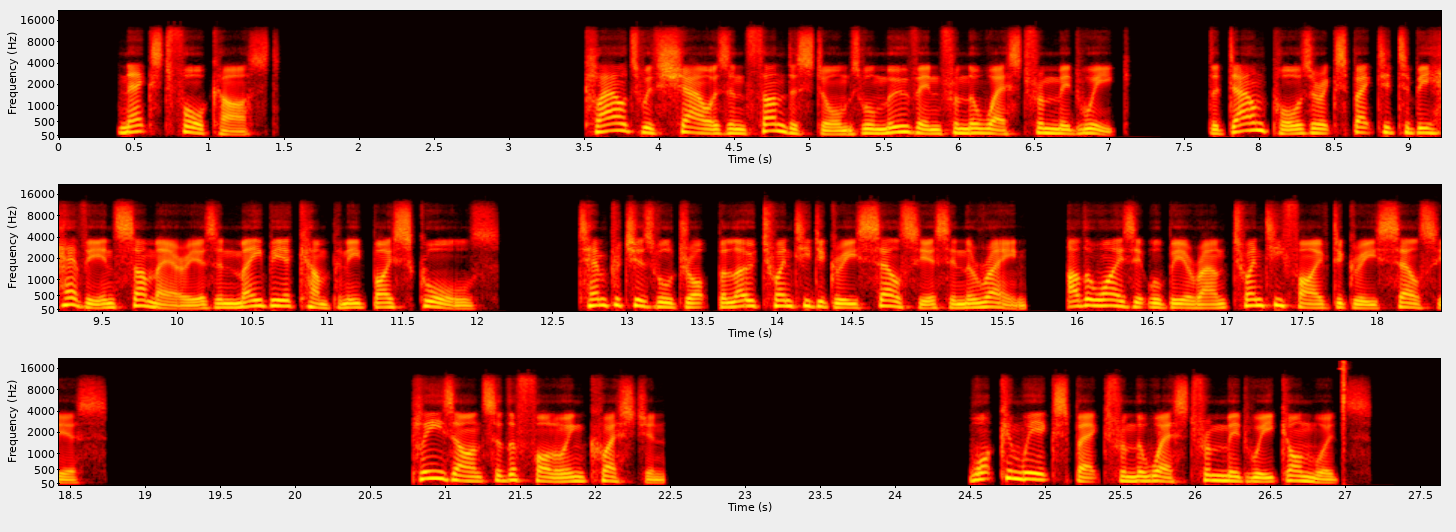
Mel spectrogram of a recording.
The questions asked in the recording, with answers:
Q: What can we expect from the west from midweek onwards?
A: Clouds with showers and thunderstorms will move in from the west from midweek.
